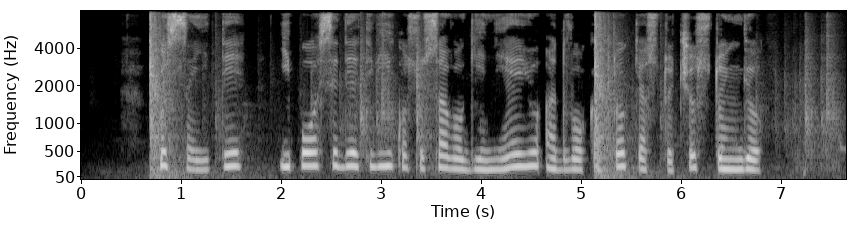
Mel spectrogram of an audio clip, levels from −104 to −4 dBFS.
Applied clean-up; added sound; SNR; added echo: none; Slam; 15 dB; none.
